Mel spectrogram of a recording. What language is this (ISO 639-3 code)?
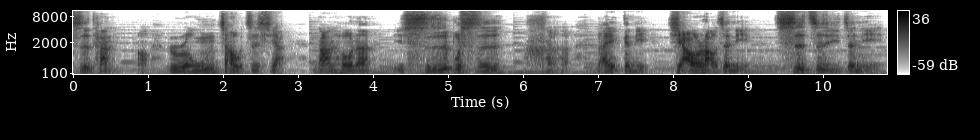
zho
